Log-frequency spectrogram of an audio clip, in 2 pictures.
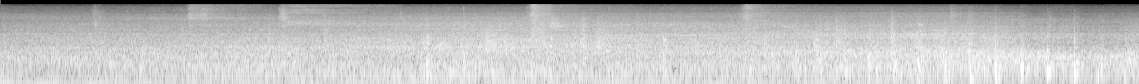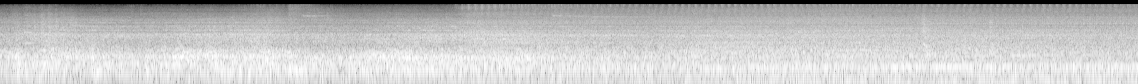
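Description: London Underground track recording train running past on the Piccadilly line, growing louder as it comes in. Its wheels clatter over the rail joints in a quick run of clicks about ten seconds in, then settle into a steady rumble.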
